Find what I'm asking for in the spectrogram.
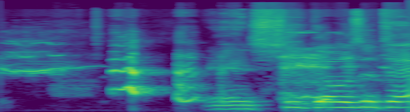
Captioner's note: laughs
